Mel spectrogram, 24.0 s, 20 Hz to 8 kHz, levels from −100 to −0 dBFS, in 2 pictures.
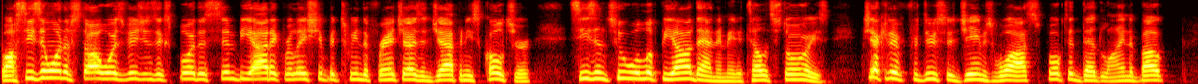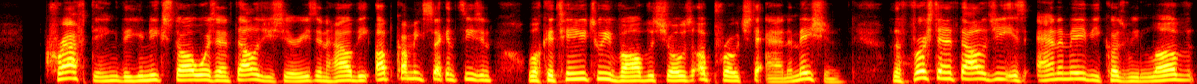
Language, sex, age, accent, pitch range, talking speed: English, male, 30-49, American, 150-195 Hz, 165 wpm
